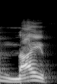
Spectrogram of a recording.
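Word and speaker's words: knife: बाद next word है नाइफ नाइफ का मतलब होता है चाकू और उसमें के साइलेंट रहेगा उसके बाद नेक्स्ट जो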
